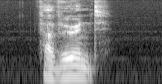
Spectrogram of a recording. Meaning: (verb) past participle of verwöhnen; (adjective) spoiled / spoilt
- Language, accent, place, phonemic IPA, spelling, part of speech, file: German, Germany, Berlin, /fɛɐ̯ˈvøːnt/, verwöhnt, verb / adjective, De-verwöhnt.ogg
